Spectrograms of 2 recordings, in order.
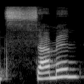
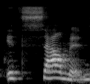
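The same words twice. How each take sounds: First: "salmon" as "sammon", pitched up and loud; silent-L salmon. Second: "salmon" as "sal-mon"; L sounded in salmon. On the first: Quoting opponents, "salmon" as "sammon". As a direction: drop the L from "salmon". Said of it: "if anyone tells you". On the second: Defying anyone who objects, "salmon" with a clear L. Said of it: "I'm gonna keep saying it". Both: Shown as a demonstration.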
